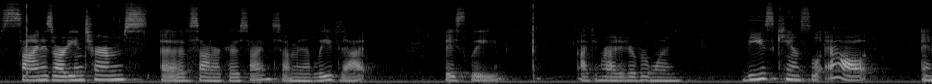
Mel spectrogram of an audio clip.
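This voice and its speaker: With a Southern US accent, a woman speaks with long, frequent pauses over noticeable background noise. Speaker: math teacher. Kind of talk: tutorial.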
